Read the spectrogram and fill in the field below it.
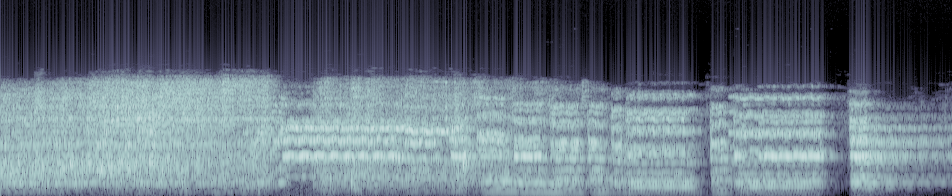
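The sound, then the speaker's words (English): A train roars loud with dense metallic grinding and screeching as it crosses a trestle, then breaks into jolting crashes and sudden drop-outs as it is blown up with a detonator and wrecks, with no voices. “It's on the trestle now. Almost halfway across.”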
